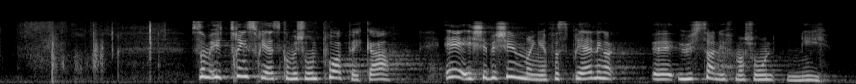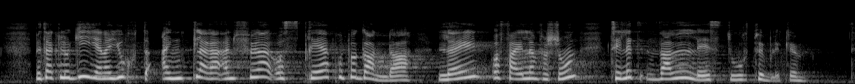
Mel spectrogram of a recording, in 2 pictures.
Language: Norwegian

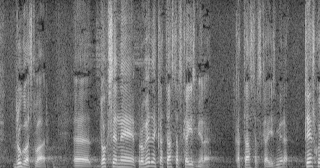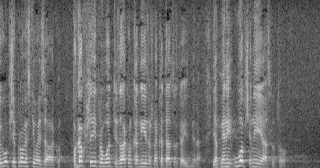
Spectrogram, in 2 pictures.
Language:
Croatian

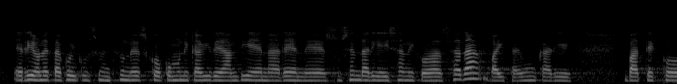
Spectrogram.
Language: Basque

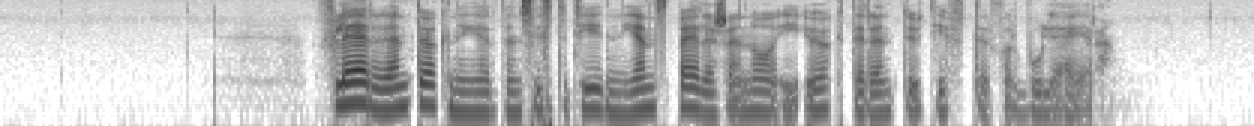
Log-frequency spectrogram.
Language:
Norwegian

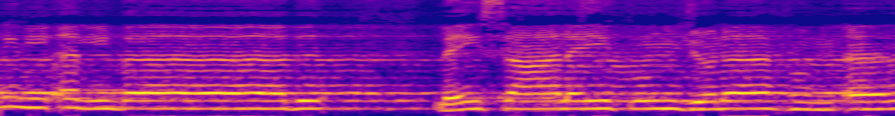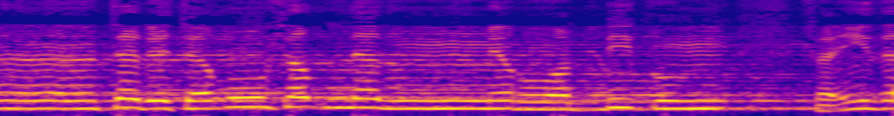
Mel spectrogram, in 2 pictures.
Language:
Arabic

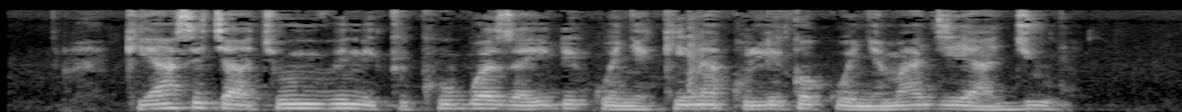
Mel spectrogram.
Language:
Swahili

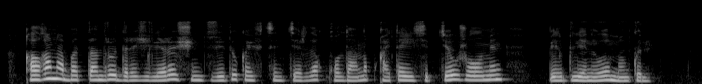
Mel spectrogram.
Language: Kazakh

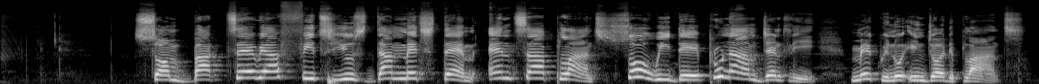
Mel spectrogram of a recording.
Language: Nigerian Pidgin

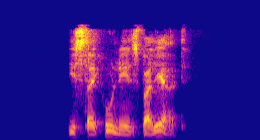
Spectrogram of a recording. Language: Maltese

